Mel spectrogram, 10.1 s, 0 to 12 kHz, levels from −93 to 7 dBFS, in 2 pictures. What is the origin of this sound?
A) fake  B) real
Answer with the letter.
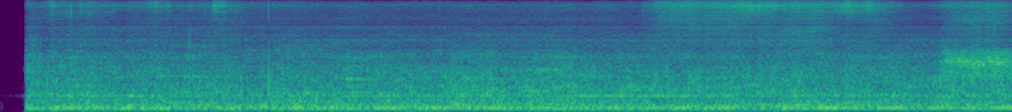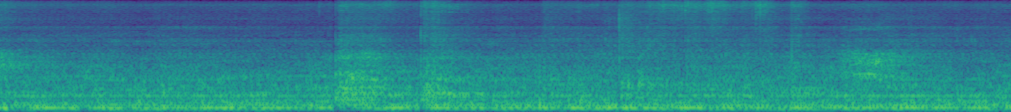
A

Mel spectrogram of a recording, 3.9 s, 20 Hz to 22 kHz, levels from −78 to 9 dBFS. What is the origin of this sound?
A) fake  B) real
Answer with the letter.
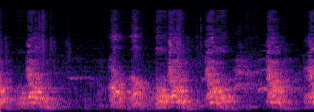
B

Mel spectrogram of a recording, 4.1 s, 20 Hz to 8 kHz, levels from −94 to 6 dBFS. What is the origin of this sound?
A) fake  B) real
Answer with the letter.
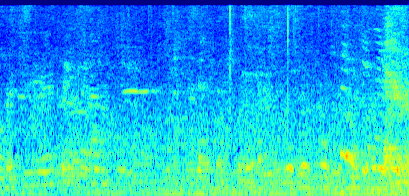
B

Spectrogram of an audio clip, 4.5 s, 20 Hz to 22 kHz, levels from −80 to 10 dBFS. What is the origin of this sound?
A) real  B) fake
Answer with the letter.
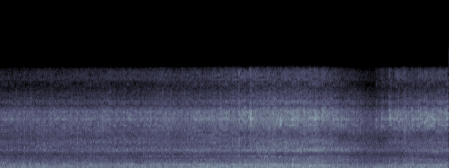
B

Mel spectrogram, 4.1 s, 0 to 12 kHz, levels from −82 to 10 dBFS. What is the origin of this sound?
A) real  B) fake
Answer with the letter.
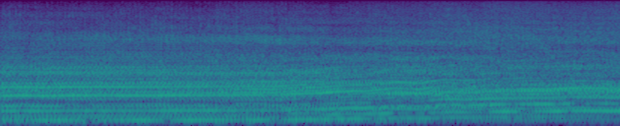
A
